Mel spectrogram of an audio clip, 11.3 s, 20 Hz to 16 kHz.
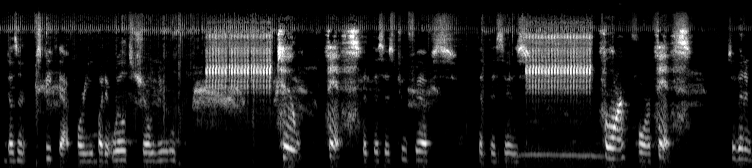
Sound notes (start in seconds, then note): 2.8 wheel clicking; 4.2 voiceover; 9.2 voiceover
